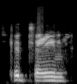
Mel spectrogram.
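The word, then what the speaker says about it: Kitaen: But it's pronounced Katane because I guess it sounds more classy.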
